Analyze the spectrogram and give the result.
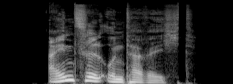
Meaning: one-to-one lessons, individual instruction
- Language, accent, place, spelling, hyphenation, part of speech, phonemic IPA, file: German, Germany, Berlin, Einzelunterricht, Ein‧zel‧un‧ter‧richt, noun, /ˈaintsəl.ˌʊntɐʁɪçt/, De-Einzelunterricht.ogg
